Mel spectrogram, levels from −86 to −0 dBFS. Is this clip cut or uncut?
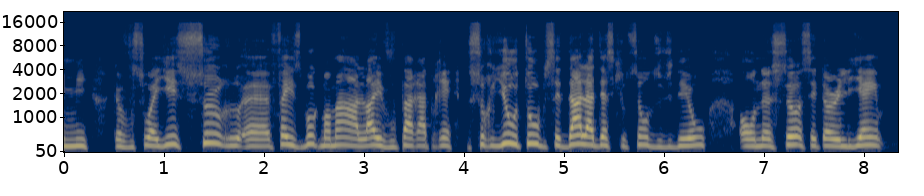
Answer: cut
